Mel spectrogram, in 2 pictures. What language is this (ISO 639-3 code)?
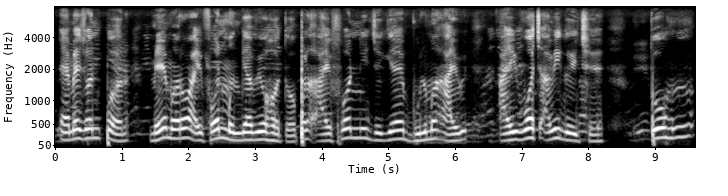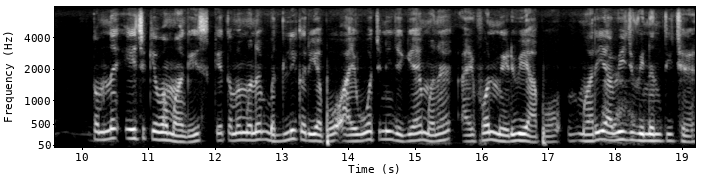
guj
